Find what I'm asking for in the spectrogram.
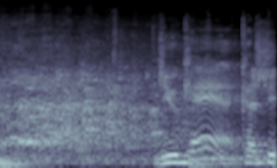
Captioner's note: audience laughing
